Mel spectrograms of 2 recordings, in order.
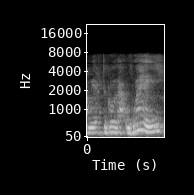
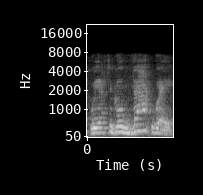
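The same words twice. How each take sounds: First: The word 'that' carries no special stress. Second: The word 'that' carries strong stress.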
